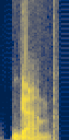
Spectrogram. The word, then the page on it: gamp: British English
